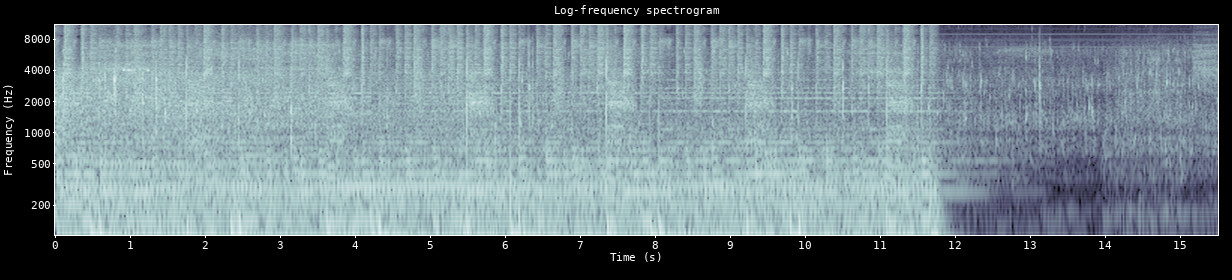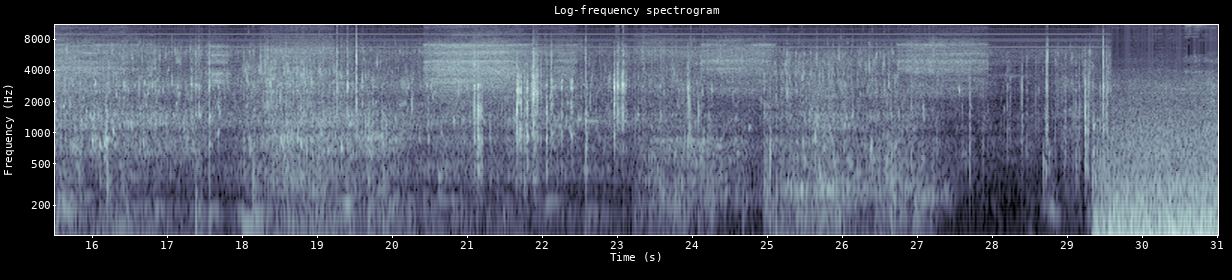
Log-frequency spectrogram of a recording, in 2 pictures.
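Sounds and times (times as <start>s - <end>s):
loud low rumble: 0.0s - 11.8s, 29.4s - 31.0s
underwater regulator bubbles: 0.0s - 12.3s.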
